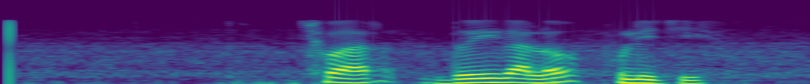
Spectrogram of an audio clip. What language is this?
Odia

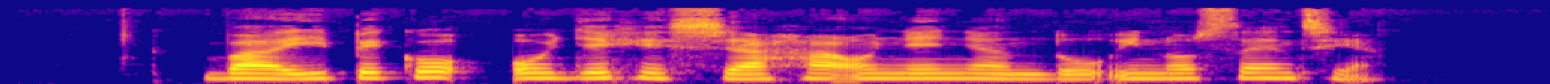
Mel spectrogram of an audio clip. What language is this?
Guarani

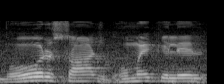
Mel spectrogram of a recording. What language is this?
Maithili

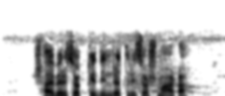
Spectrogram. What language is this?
Bangla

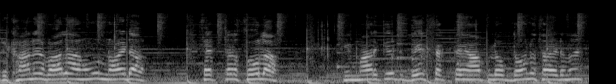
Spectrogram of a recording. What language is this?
Hindi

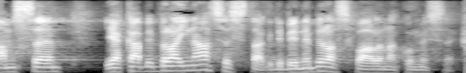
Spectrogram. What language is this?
Czech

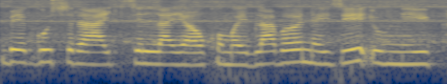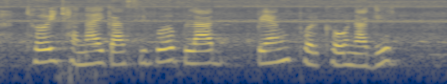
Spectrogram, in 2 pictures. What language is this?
Bodo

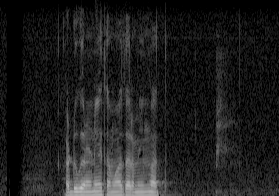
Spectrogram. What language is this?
Sinhala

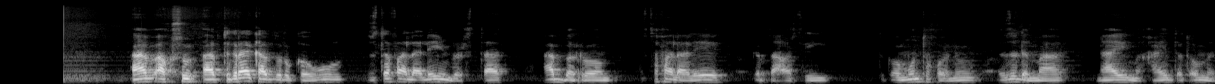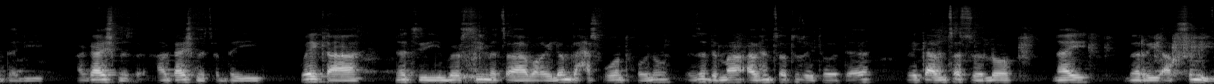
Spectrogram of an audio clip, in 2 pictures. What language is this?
Tigrinya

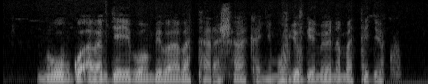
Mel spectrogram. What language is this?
Kinyarwanda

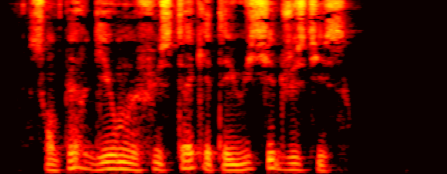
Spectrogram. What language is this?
French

